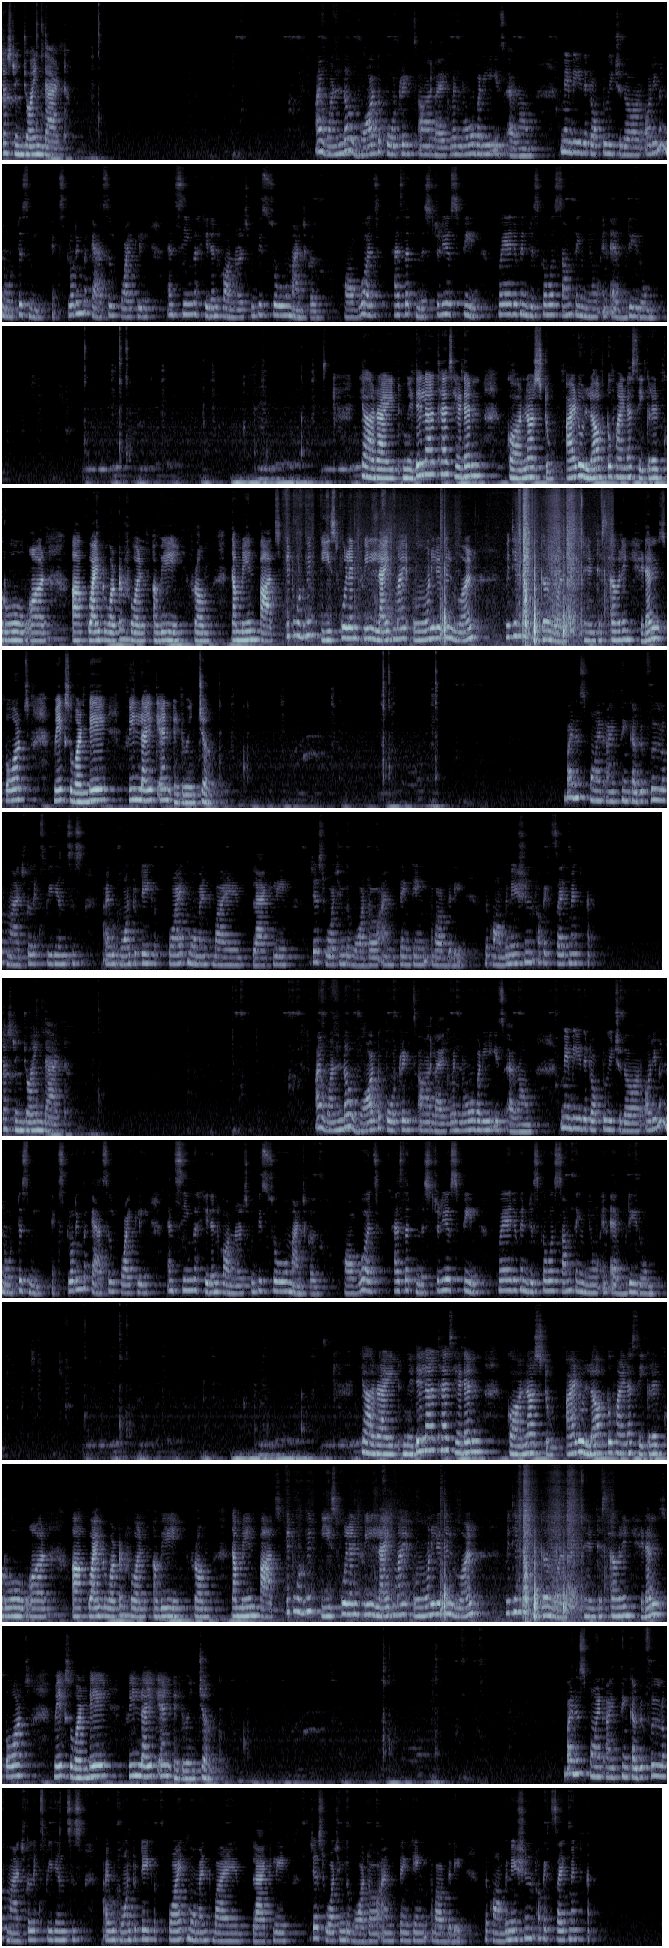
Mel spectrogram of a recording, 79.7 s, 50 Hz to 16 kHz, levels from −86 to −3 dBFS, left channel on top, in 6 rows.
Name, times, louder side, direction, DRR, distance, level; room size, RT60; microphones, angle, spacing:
voice 1, 0.0-1.3 28.3-29.0 29.3-29.4 30.6-30.7 31.6-32.7 33.0-49.4 50.0-51.3 51.5-57.5, left 2 dB, 75° left, 1.1 m, -32 dB
voice 2, 6.3-19.7 20.1-20.8 21.1-22.9 23.2-26.4 64.4-72.3 72.7-78.2, right 2 dB, 35° right, 1.0 m, -38 dB
sound 1, 45.5-49.1 49.4-52.1, left 4 dB, 60° left, 0.7 m, -35 dB
20.0 x 9.0 x 2.3 m
head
